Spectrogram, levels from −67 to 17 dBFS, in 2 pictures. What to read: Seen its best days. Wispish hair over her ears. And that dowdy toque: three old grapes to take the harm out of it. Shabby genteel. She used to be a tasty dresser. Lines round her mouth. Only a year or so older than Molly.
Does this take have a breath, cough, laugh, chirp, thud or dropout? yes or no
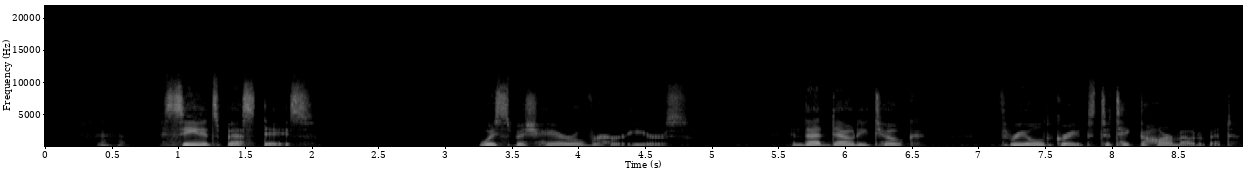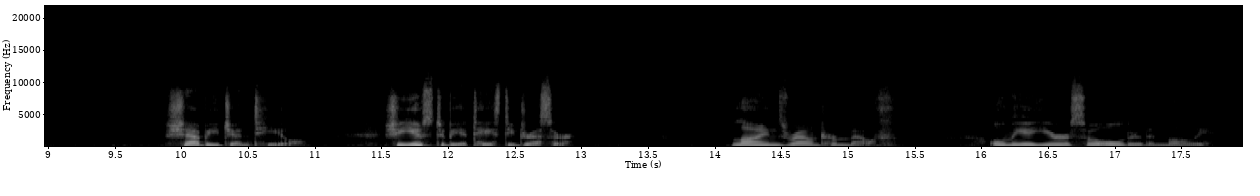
yes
